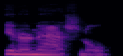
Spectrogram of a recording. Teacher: if I had a T in between an N and a vowel sound, like international, that becomes sort of swallowed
